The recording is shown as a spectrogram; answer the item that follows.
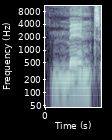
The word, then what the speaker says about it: meant: And even though it's an ea, which logically you might think is e, it's pronounced e. M a n t. meant.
